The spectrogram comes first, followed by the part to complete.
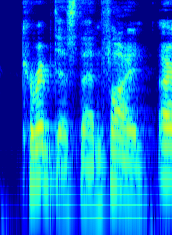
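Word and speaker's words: Charybdis: It's the Adysius has to sail between You may know of it as being pronounced Kuribdus. Okay. I was so confused. I was like, what is he talking about? Oh, Caribus then.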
